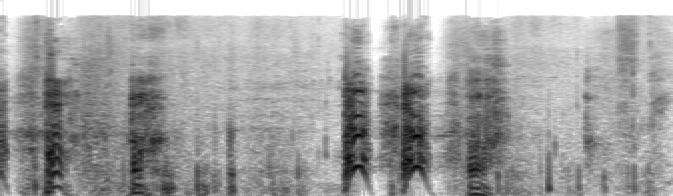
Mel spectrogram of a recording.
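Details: Cairn Terrier at play in the snow, barking friskily: short, bright barks in an uneven run, two louder arching barks in the middle, softer yips and grunting sounds between them, the barking fading out at the end.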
